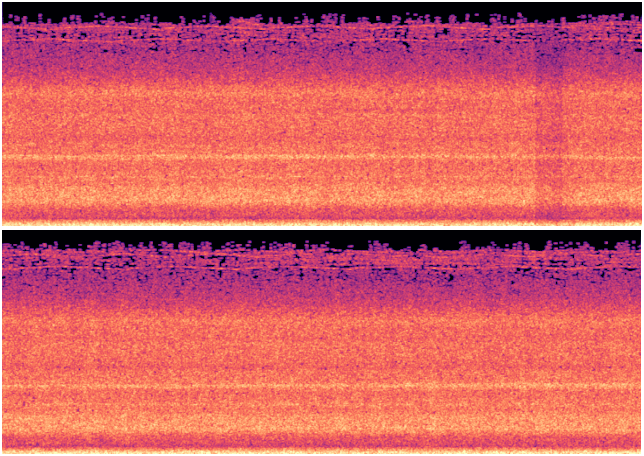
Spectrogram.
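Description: Steady hiss of a flowing creek, with a faint high steady tone running through it.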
